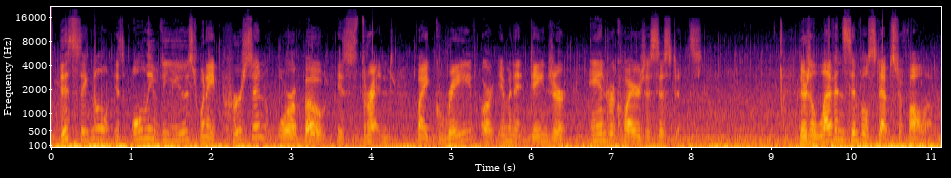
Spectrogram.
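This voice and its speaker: A man's voice: high voice, background noise. A man in his thirties explaining procedures methodically, step by step, as an instructor recorded outdoors by the water. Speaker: boat club operations director giving instruction. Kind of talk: instructional demonstration. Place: outdoors by the water, at a dock or on a boat.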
